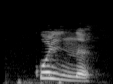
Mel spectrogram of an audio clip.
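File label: "кульны", Komi, female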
